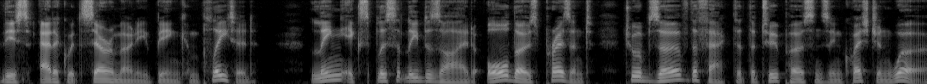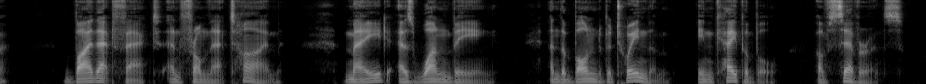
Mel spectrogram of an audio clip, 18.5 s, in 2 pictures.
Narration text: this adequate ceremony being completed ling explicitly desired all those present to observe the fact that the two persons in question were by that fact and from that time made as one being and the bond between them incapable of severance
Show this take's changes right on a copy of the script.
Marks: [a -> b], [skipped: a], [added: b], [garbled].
this adequate ceremony being completed ling explicitly desired all those present to observe the fact that the two persons in question were by that fact and from that time made as one being and the bond between them incapable of severance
